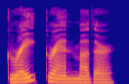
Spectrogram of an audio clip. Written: great-grandmother

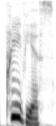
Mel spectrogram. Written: previous

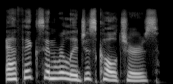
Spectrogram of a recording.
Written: ethics and religious cultures

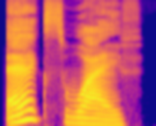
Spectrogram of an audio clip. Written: ex-wife

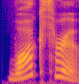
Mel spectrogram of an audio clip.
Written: walk through

